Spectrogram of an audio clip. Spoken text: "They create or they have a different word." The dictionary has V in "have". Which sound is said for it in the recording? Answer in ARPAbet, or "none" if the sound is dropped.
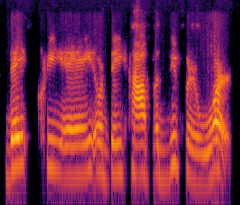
V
